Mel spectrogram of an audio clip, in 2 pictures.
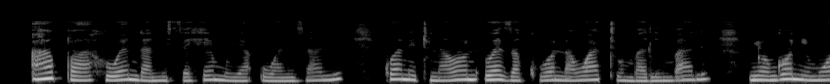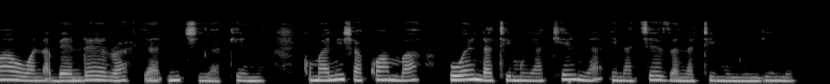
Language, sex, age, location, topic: Swahili, female, 25-35, Nakuru, government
